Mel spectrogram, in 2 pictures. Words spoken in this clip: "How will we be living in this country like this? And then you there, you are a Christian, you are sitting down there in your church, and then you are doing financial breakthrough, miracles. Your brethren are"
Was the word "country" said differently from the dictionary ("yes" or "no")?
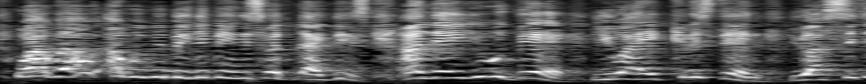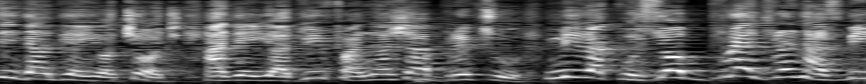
yes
